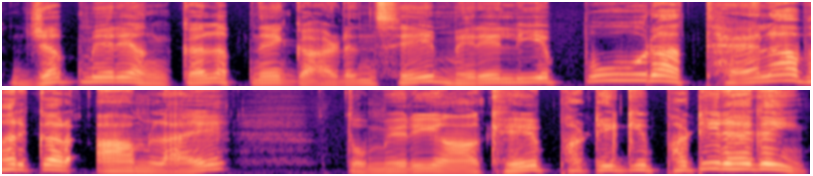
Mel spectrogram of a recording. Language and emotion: Hindi, surprised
